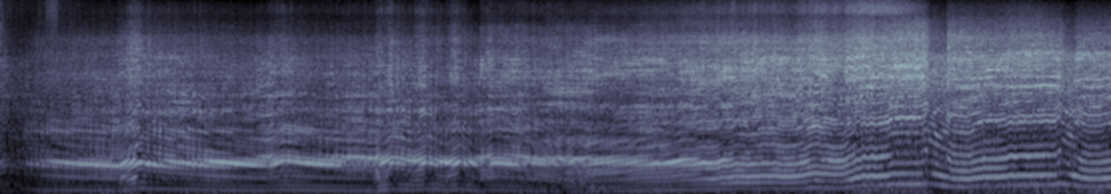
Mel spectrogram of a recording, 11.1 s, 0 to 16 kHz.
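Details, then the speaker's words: Harley-Davidson SS125 trail bike swapped to a fresh Kawasaki KX85 two-stroke on its first ride: revs rise and sag unevenly under throttle, bogging outside the power band; the riders suspect it is running out of gas. "Okay. It was such a dog when it's not in the power band."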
